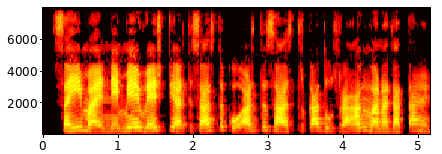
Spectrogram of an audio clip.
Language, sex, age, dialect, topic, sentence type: Hindi, female, 18-24, Awadhi Bundeli, banking, statement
